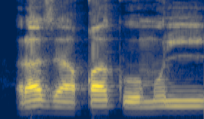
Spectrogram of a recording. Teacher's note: رزقکم نہ را کو کھینچنا ہے، نہ زا کو، نہ قا کو، نہ کو کو، اور نہ مو کو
